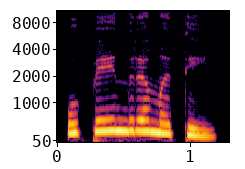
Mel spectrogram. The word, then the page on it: ಉಪೇಂದ್ರಮತಿ: upēndra mati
